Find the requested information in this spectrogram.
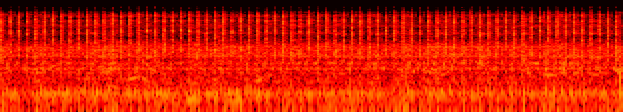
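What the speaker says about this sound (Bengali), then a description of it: "দেখো সেই নৌকাটা যাচ্ছে" A motor boat engine at an Andaman fishing site putters with a fast, even throb at a moderate distance, staying faint and steady throughout.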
